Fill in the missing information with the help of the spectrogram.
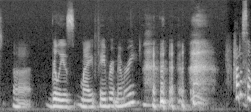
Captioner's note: both chuckle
